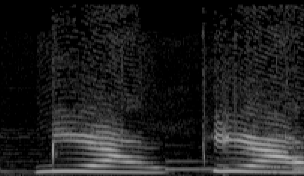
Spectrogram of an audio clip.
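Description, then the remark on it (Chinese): A kitten meows twice, two high-pitched, drawn-out calls that slide gently downward in pitch, separated by a short pause, heard clearly on their own. “喵喵，嗯，叫了两声，似乎在说：“谢谢你送给我的鱼。”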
